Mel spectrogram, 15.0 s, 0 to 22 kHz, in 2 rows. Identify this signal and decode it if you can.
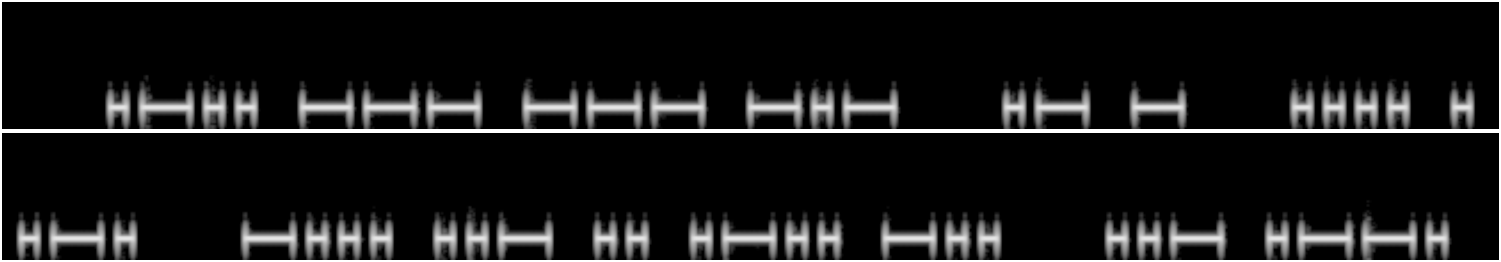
Morse code, heard as a keyed tone, about 15 wpm, 700 Hz. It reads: LOOK AT HER BUILD UP
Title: Sentences from Top 1000 Words - Review Part 1 - 15wpm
